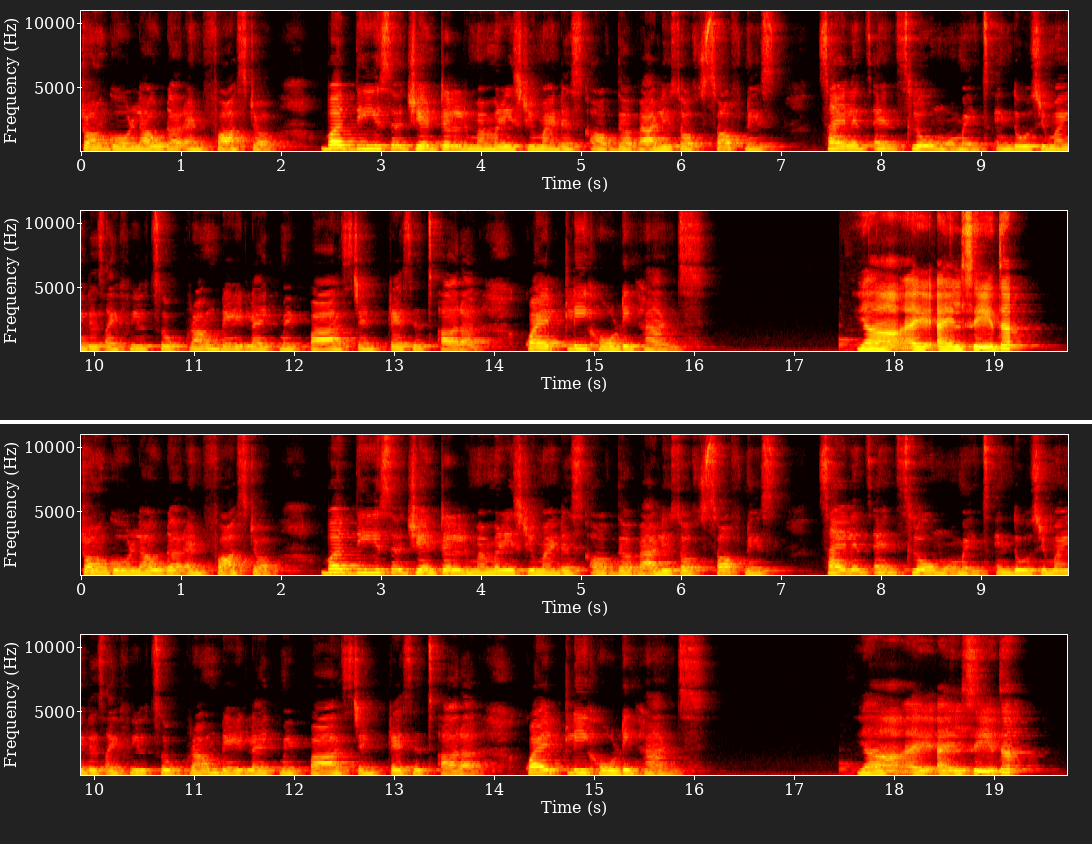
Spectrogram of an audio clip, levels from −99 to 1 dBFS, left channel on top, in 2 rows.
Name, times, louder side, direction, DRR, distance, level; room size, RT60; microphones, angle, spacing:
voice 1, 0.0-1.9 2.4-6.8 7.4-15.8, equal, 10° left, 3 dB, 1.0 m, -31 dB
voice 2, 17.4-19.2, left 5 dB, 70° left, 10 dB, 0.5 m, -26 dB
9.6 x 4.7 x 6.7 m, 0.68 s
head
